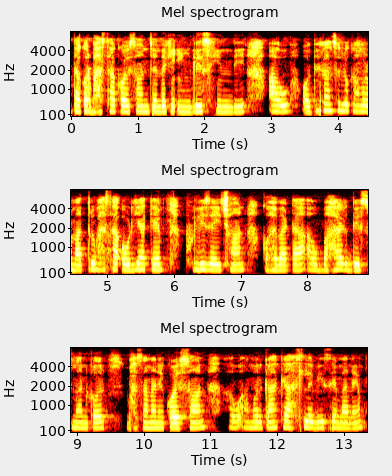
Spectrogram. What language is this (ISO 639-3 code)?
ori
